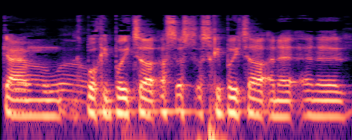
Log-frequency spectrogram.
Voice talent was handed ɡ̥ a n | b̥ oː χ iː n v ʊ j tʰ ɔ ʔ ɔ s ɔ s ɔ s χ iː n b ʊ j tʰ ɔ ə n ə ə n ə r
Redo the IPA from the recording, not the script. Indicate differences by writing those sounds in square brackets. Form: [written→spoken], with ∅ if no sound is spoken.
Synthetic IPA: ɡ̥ a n | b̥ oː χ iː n [v→b] ʊ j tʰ ɔ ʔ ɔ s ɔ s ɔ s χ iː n b ʊ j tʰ ɔ ə n ə ə n ə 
